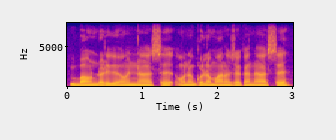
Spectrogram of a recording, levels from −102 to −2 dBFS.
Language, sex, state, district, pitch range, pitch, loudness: Bengali, male, Tripura, West Tripura, 120-130 Hz, 125 Hz, -18 LUFS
